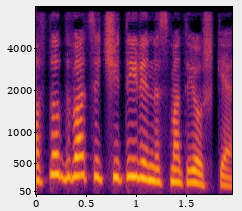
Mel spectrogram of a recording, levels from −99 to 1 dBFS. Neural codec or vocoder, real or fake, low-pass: codec, 24 kHz, 0.5 kbps, DualCodec; fake; 7.2 kHz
